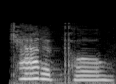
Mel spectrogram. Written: katipo

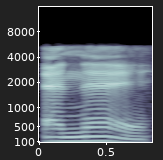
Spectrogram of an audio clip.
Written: ainee

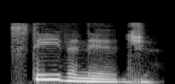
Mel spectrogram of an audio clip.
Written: Stevenage

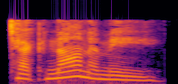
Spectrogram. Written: teknonymy

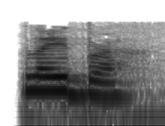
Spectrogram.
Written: labra

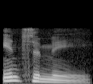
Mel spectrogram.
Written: intimae

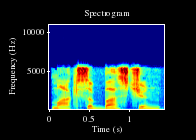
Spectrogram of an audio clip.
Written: moxibustion

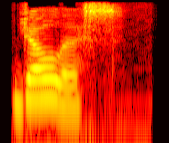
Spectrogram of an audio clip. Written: doughless

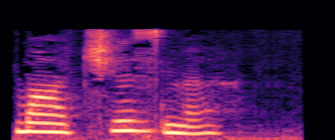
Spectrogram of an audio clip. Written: machisma

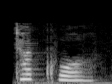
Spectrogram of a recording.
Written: Tuckwell

